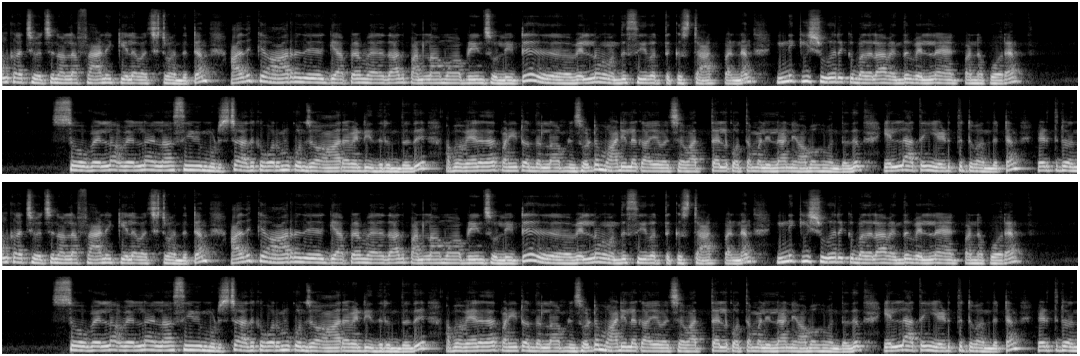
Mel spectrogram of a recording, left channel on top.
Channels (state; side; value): identical; both; correlation 1.00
